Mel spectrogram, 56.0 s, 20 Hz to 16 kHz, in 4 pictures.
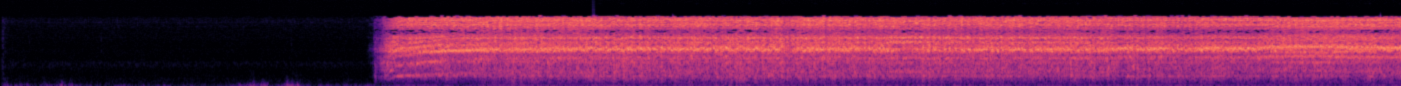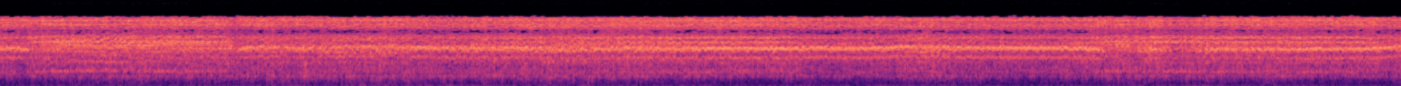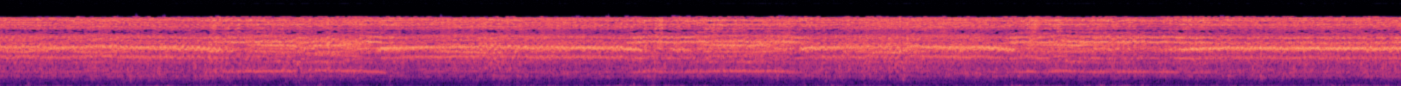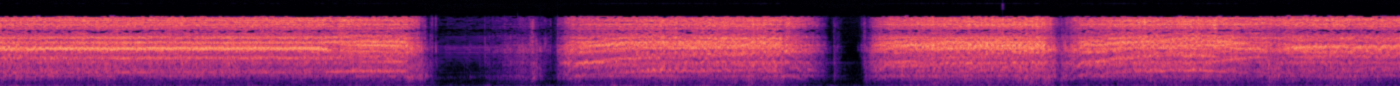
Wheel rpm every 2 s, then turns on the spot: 0, 10, 150, 160, 160, 160, 160, 160, 160, 160, 170, 170, 160, 160, 160, 160, 160, 160, 160, 160, 160, 160, 150, 50, 120, 90, 140, 160.
none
